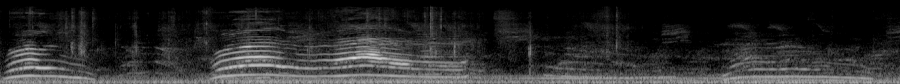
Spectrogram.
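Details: Two cats fighting in Noldanga village, a rural natural setting. Drawn-out, wavering yowls with rich harmonics come in three bouts: a short falling wail, then a long rising-and-falling caterwaul, then a shorter moan near the end. A steady low hum runs underneath.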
